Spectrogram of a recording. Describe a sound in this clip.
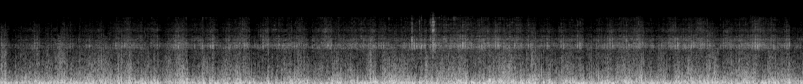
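Wind roars steadily across a microphone while riding fast outdoors.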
